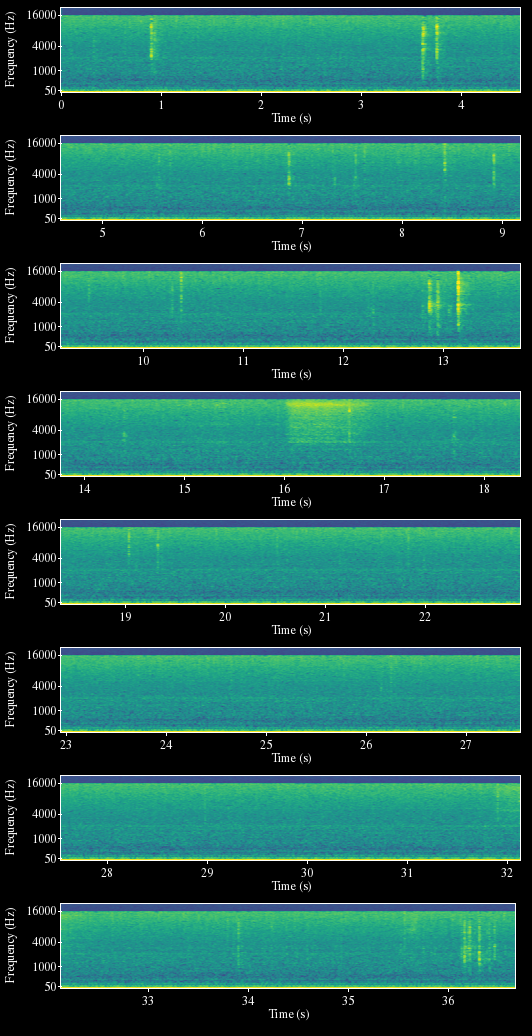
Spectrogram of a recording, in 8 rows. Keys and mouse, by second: 0.1 click, 0.9 space, 2.2 click, 5.7 click, 6.9 space, 7.3 click, 7.4 space, 7.6-9.0 drag, 9.0 space, 9.5 click, 9.7 space, 10.4 click, 12.5-13.6 typing, 13.5 click, 14.8 click, 16.7 space, 17.0 click, 17.2 space, 17.9-21.1 drag, 21.1 space, 21.6 click, 21.7 space, 21.8 click, 25.5 space, 25.7 click, 26.0 space, 26.3-33.4 drag, 34.9 click, 35.6 alt+click, 36.2 ctrl+z.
